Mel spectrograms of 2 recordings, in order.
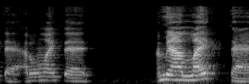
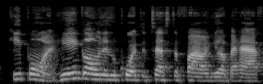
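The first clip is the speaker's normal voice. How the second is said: normal talking voice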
